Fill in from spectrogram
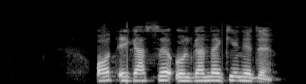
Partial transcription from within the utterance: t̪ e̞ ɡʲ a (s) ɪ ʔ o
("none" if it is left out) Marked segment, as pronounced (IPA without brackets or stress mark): s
